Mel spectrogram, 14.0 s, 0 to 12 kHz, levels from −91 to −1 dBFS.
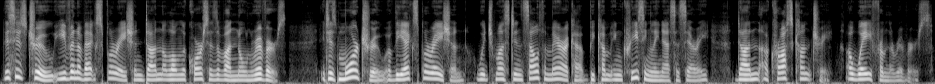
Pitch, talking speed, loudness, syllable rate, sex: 195 Hz, 150 wpm, -18 LUFS, 4.8 syllables/s, female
